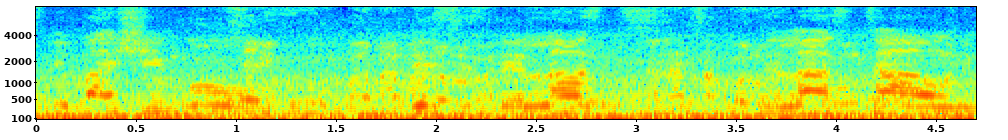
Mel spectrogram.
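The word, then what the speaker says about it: Masvingo: Mashvingo. It's pronounced Mashingo.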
